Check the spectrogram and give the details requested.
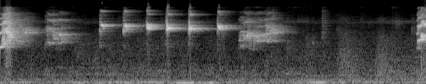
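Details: Lovebird singing after rain: a harsh chatter opens, then a fast even series of about eight sharp high ticks in the 'ngetik' style, more scratchy chatter, a pause, and a final shrill burst.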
